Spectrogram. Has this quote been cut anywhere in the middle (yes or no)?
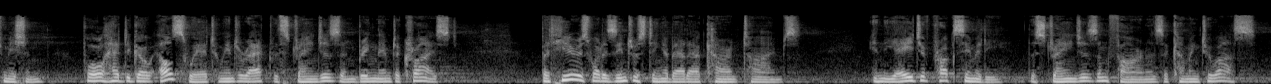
no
